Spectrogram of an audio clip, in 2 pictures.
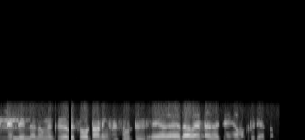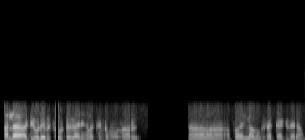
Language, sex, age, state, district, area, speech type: Malayalam, male, 30-45, Kerala, Wayanad, rural, conversation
